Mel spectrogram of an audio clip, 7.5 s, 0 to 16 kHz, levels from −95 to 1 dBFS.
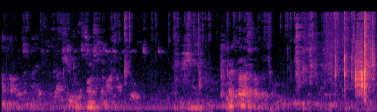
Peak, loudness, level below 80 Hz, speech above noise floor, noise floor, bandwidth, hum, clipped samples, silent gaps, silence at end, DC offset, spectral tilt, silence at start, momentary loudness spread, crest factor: -4 dBFS; -34 LUFS; -62 dBFS; 21 dB; -58 dBFS; 11.5 kHz; none; under 0.1%; none; 0 s; under 0.1%; -3 dB/octave; 0.05 s; 20 LU; 34 dB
